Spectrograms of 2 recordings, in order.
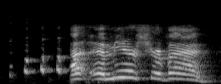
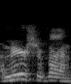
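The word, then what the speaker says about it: Amir Shervan: that that's not right amir chervan that's the guy's name i was pronouncing that amir sir van persie obviously not an english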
